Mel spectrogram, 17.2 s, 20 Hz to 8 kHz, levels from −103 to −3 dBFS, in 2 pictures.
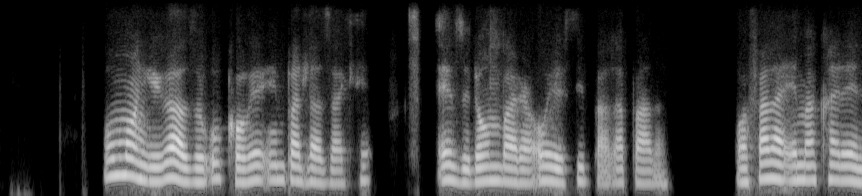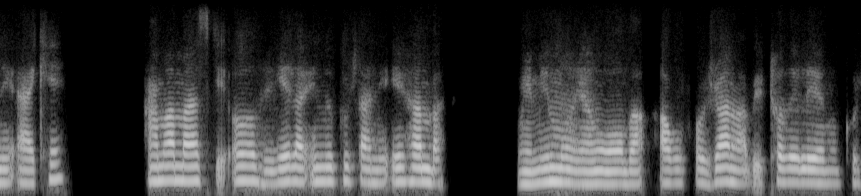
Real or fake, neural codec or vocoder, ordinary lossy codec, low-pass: fake; codec, 16 kHz, 1 kbps, X-Codec, WavLM features, trained on Multilingual LibriSpeech; Opus, 32 kbps; 7.2 kHz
